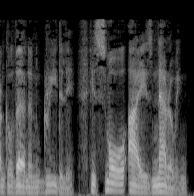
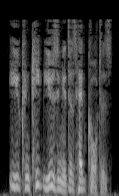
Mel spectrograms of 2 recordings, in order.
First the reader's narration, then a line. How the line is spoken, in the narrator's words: said Harry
